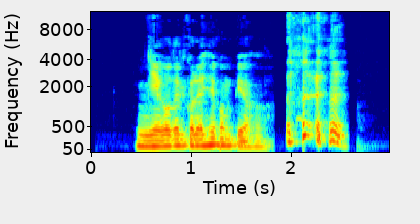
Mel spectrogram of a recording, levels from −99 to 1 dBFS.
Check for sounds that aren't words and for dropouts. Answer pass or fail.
fail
